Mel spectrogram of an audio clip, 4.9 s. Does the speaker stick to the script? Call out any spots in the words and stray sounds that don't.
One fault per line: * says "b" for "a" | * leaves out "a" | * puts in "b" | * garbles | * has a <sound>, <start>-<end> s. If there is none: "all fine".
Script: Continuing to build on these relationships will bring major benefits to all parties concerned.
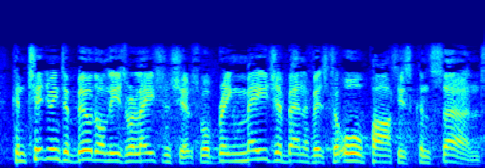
all fine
